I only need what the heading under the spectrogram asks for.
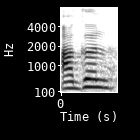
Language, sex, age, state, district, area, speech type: Bodo, female, 18-30, Assam, Kokrajhar, rural, read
